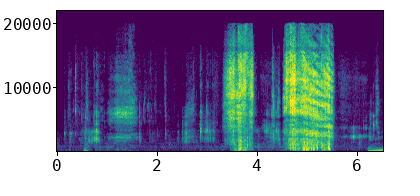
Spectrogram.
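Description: Shanghai-noodle pad thai with fresh shrimp being slurped up close, two loud, wet sucking bursts standing out over quiet chewing and faint background noise.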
